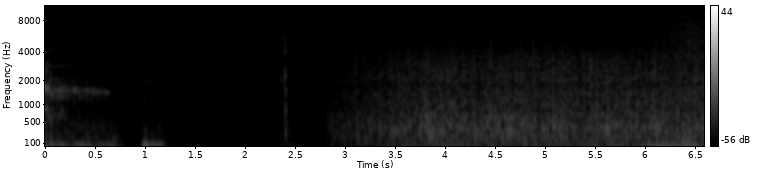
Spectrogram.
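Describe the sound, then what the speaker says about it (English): Rain in American Truck Simulator makes a steady hiss that drops out briefly, then returns as a dense, even patter, with no talking. "didn't want to start in the rain"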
